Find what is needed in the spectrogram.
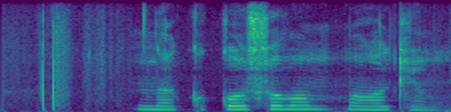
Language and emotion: Russian, neutral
